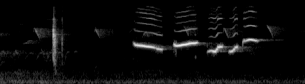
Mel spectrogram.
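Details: Female white-rumped shama call used to get males singing: one sharp click, then a single phrase of five loud whistled notes, the first two long and level, the last rising.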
